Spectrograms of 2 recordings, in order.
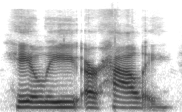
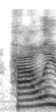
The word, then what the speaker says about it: Hallie: Um, uh, Hallie. Hallie rhymes with Sally. She always reminded me I had to say it like that.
